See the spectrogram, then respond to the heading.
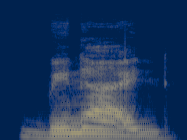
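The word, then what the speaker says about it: benign: এর পরে এন আছে বিই এন আই জি এন বিনাইন এখানেও জি লেটার ডি সাইলেন্ট থাকবে বিনাইন মানে সমম্য সি এল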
